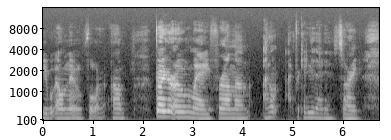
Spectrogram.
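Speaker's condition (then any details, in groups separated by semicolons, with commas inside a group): Cerebral palsy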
